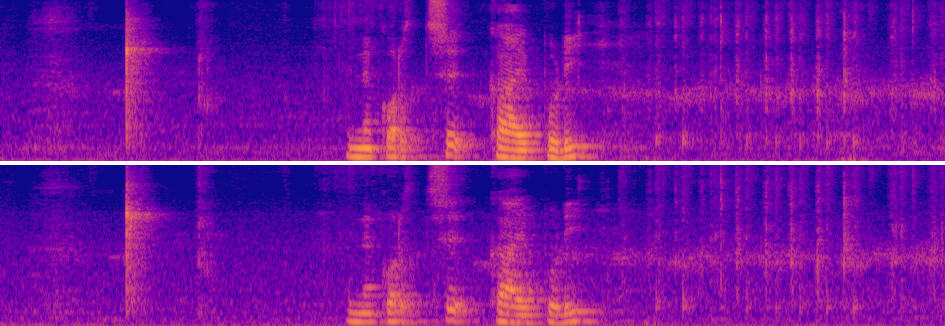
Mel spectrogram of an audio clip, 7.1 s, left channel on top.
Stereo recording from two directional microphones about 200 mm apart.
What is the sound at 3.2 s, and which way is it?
Speech, 55° left (ahead or behind).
